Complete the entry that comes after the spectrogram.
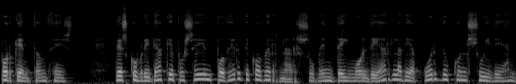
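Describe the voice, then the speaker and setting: A woman's ordinary speaking voice at a medium pitch, with lively intonation and a fairly quick pace. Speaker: audiobook narrator. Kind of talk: audiobook narration, reflective reading.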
